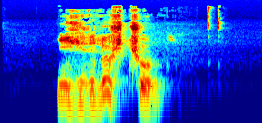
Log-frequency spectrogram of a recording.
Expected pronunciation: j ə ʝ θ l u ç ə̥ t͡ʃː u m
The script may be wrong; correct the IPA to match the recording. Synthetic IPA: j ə ʝ ð l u ç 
